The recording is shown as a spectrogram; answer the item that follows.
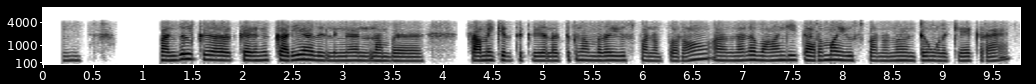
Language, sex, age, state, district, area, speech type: Tamil, female, 18-30, Tamil Nadu, Tiruvannamalai, rural, conversation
